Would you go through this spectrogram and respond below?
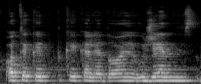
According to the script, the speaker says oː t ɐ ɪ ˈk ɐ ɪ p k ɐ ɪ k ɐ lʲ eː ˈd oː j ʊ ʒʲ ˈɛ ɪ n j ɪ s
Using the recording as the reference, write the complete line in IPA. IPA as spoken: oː t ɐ ɪ ˈk ɐ ɪ p k ɐ ɪ k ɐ lʲ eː ˈd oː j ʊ ʒʲ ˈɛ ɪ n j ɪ s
